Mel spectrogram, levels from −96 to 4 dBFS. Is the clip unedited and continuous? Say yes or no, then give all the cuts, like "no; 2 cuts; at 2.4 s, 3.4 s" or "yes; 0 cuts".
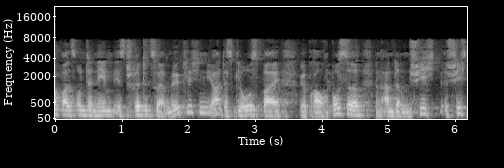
no; 4 cuts; at 1.1 s, 2.7 s, 4.1 s, 4.8 s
